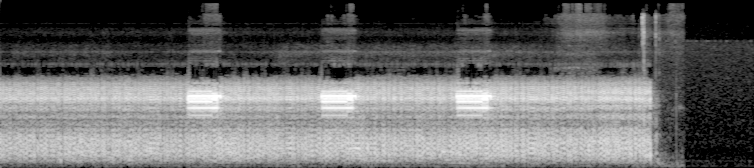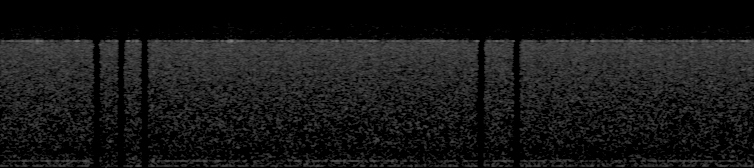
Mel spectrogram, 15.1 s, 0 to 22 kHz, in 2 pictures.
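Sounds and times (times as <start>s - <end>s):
radio receiver hiss: 0.0s - 6.8s.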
